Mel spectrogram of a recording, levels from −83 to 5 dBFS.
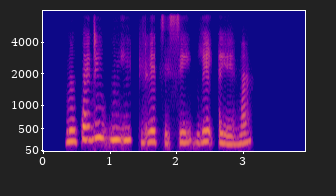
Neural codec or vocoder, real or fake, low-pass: codec, 16 kHz, 0.5 kbps, FreqCodec, smaller model; fake; 7.2 kHz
